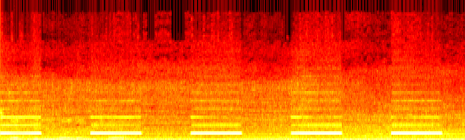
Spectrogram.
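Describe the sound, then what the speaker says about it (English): Reversing beeps from trucks backing up to each other during an old sawmill cleanup, five evenly spaced loud tonal beeps over a steady low engine rumble, close by. "Backing the trucks up to each other."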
